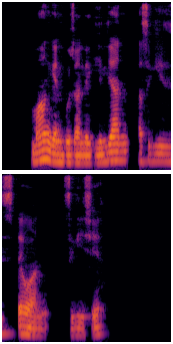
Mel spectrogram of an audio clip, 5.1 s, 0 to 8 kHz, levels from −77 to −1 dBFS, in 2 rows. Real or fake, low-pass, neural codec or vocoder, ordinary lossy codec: real; none; none; none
